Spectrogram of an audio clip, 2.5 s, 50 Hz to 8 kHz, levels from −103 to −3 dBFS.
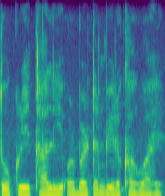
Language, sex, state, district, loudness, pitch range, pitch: Hindi, female, Arunachal Pradesh, Papum Pare, -15 LUFS, 205-220 Hz, 215 Hz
